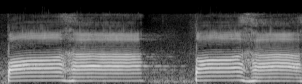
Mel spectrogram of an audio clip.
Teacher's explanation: dia enggak terlalu panjang cuma dua harakat dan juga tidak pendek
